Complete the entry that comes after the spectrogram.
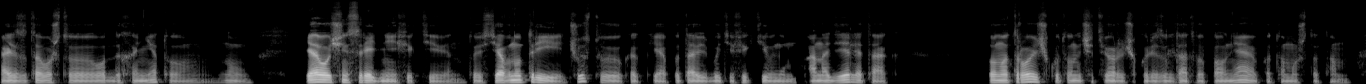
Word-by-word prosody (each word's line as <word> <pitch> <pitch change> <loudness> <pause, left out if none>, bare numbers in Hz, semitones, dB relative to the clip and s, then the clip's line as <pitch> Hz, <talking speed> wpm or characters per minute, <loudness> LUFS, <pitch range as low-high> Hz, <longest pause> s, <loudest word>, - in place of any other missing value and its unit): А 85 0 +4
из-за 85 -1 0
того, 90 0 +1
что 80 -3 -2
отдыха 85 -1 -5
нету, 80 -4 -6 0.2
ну, 85 -2 -10 0.5
я 110 +3 +11
очень 105 -1 +7
средне 80 -6 +3
эффективен. 75 +4 -8
То 80 - -5
есть 80 +1 -6
я 90 - +9
внутри 95 -6 +3
чувствую, 95 - -3
как - - -7
я - - -3
пытаюсь 80 -1 -1
быть 80 +1 -6
эффективным, 80 -2 -5
а 80 - -2
на 85 0 +1
деле 100 +3 +2
так: 70 -1 -7 0.9
то 95 - +4
на 95 -1 +4
троечку, 115 +2 +2
то 90 - -5
на 85 -1 -1
четвёрочку 80 0 -4
результат 80 0 -5
выполняю. 80 +4 -3
Потому 75 +1 -9
что - - -12
там 75 +5 -15
85 Hz, 160 wpm, -25 LUFS, 80-95 Hz, 0.9 s, я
